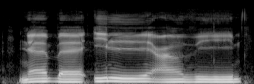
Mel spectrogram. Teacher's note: Ah untuk alif lam qamariah ni pula kita kena hati-hati. Huruf lam jangan dilantunkan. · Sifat huruf lam dia tidak bersifat qalqalah. Kita jelaskan saja huruf lamnya. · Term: alif lam qamariyah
